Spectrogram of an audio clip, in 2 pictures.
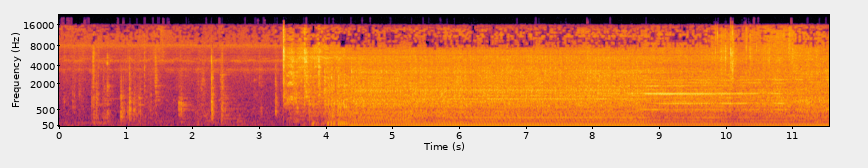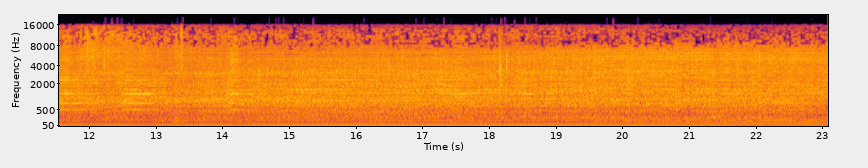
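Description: A tractor engine turns over after a few faint knocks, then settles into a loud, steady low idle that runs nearby and without a break, with no talking over it.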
